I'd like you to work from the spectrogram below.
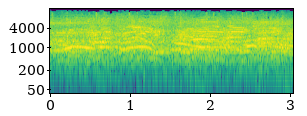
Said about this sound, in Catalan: Crits, com podeu sentir, de fons. Jaume Collboni, que va amb la vara i sí que saluda una cinquantena de persones que estan donant-li suport amb aplaudiments.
